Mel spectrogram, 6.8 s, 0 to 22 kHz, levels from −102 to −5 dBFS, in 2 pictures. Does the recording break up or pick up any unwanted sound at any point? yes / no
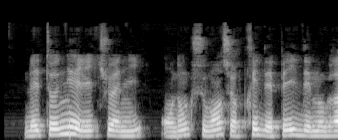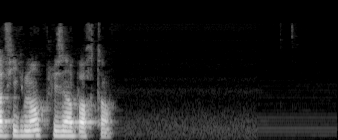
no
